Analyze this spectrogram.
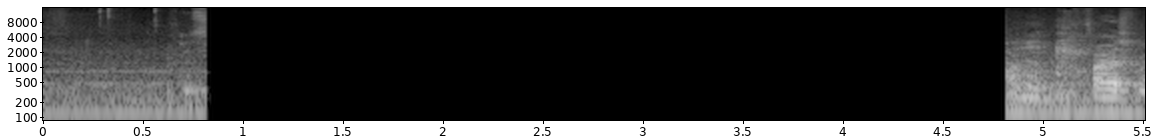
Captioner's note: silence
